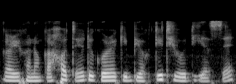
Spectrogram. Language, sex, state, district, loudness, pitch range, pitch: Assamese, female, Assam, Kamrup Metropolitan, -16 LUFS, 165-195 Hz, 175 Hz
